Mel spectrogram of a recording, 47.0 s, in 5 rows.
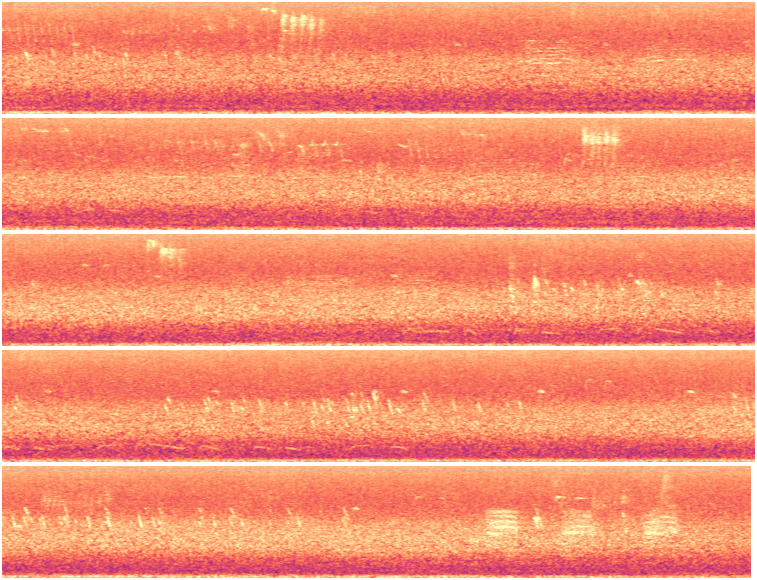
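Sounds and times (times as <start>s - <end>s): birds calling: 43.7s - 46.2s.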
